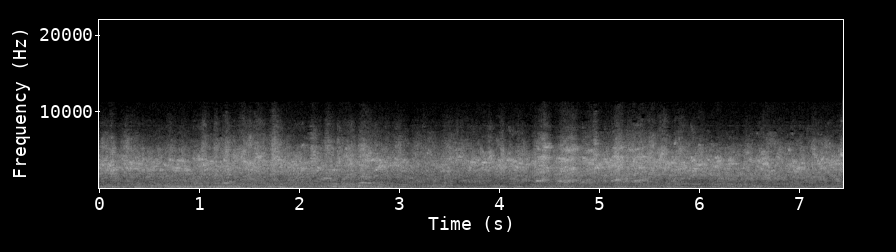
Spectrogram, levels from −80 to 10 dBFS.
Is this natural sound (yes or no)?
yes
